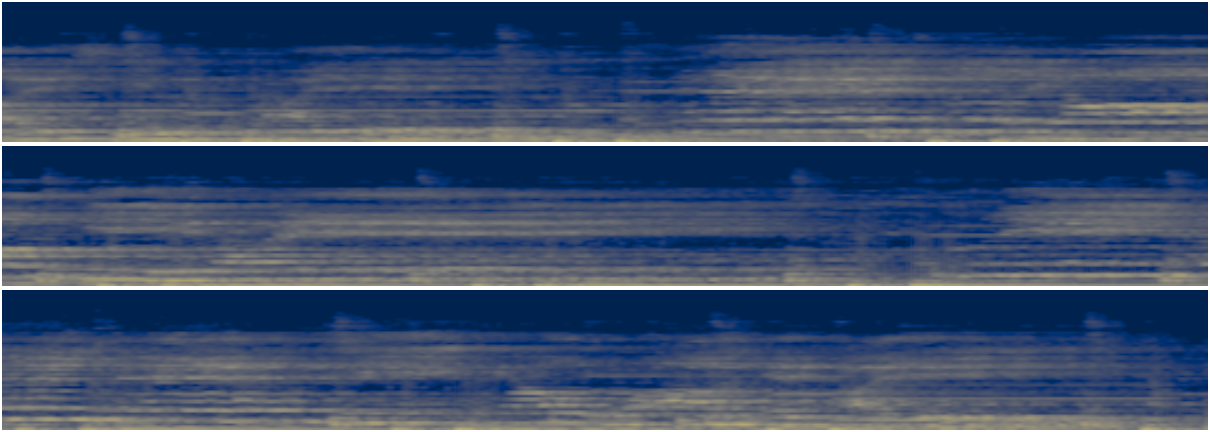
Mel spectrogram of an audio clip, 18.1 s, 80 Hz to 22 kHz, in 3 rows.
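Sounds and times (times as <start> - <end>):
person singing over backing track: 0.0 - 18.0.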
